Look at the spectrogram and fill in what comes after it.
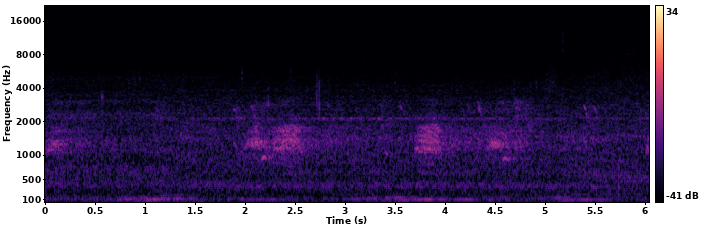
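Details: Kitten with blue eyes in a basement mewing in brief, slightly wavering cries, three or four spaced a second or so apart, over a constant low droning hum.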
